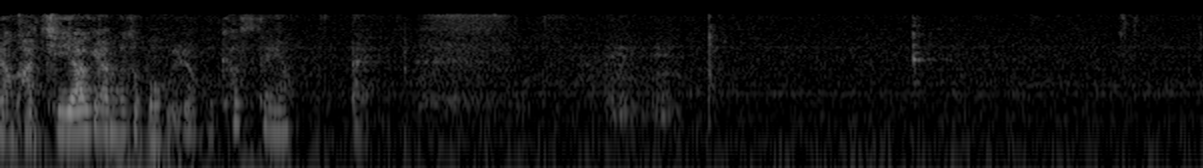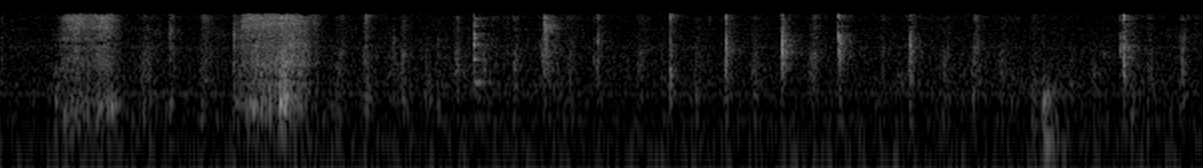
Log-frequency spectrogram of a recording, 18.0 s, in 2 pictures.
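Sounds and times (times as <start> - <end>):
faint chewing: 8.4 - 18.0
small mouth clicks: 12.5 - 16.4.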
